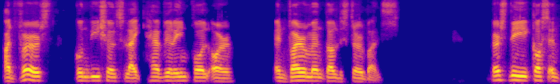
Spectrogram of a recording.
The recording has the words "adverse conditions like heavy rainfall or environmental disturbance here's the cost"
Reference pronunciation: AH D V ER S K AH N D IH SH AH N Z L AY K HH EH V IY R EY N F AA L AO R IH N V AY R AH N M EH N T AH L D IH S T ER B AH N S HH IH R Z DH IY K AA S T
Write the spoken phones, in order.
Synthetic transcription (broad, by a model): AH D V ER S K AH N D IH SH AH N S L AY K HH EH V IY R EY N F AA L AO R IH N V AY R AH N M EH N T AH L D IH S T ER B AH N S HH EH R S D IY K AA S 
